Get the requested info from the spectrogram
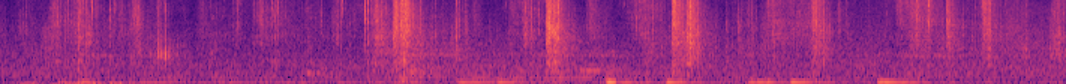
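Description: Paper pages being leafed through: a run of short, faint rustles and crinkles, the loudest a little under three seconds in.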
